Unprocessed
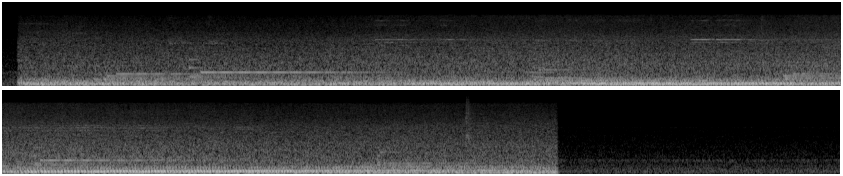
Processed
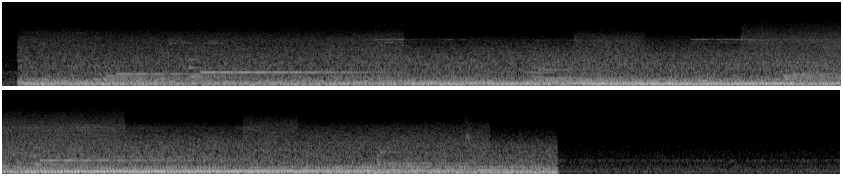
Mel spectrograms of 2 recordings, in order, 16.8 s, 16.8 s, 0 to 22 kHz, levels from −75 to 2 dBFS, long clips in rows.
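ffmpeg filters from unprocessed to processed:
-af "asetnsamples=n=441:p=0,asendcmd='4.02 lowpass f 2100;5.72 lowpass f 3600;6.43 lowpass f 2200;7.39 lowpass f 5600;9.62 lowpass f 2300;10.8 lowpass f 4600;11.35 lowpass f 2600;13.27 lowpass f 1400',lowpass=4400"

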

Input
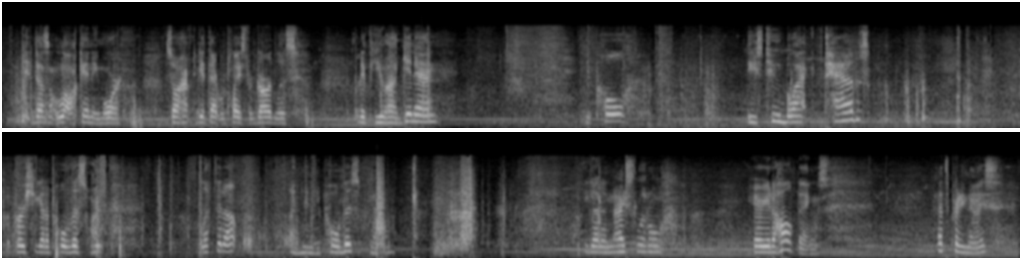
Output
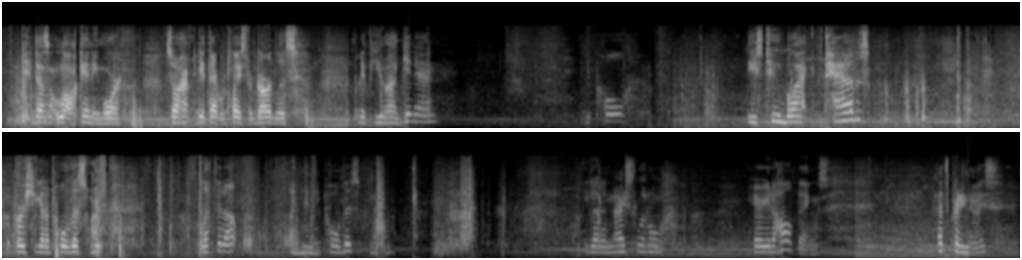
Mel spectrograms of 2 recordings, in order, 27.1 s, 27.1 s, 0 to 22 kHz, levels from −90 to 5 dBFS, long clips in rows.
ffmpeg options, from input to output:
-af "asetnsamples=n=441:p=0,asendcmd='4.62 volume volume -2.5dB;5.43 volume volume -13dB;8.95 volume volume -2.5dB;9.99 volume volume 4dB;16.42 volume volume -2dB;17.78 volume volume -9dB;24.95 volume volume 0.5dB;26.46 volume volume -8dB',volume=2.24"

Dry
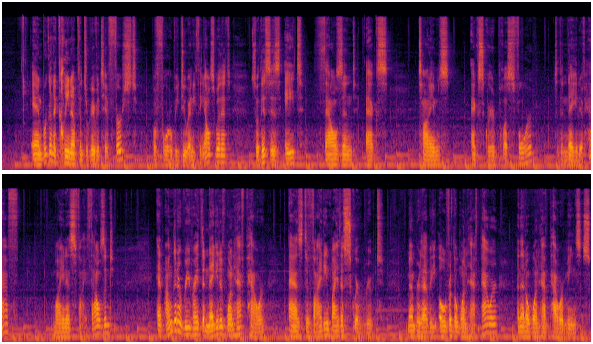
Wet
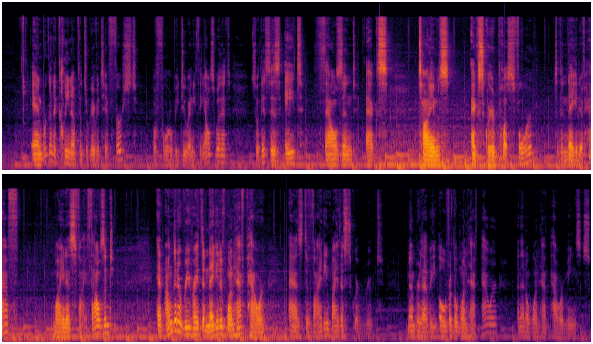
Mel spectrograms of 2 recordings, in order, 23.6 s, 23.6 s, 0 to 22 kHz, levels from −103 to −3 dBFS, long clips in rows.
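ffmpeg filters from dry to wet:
-af "asetnsamples=n=441:p=0,asendcmd='0.85 volume volume -12.5dB;5.38 volume volume -5dB;7.55 volume volume 4dB;10.06 volume volume -3dB;17.47 volume volume -12dB;18.67 volume volume -20dB;19.89 volume volume -11dB;21.25 volume volume -19dB',volume=0.501"

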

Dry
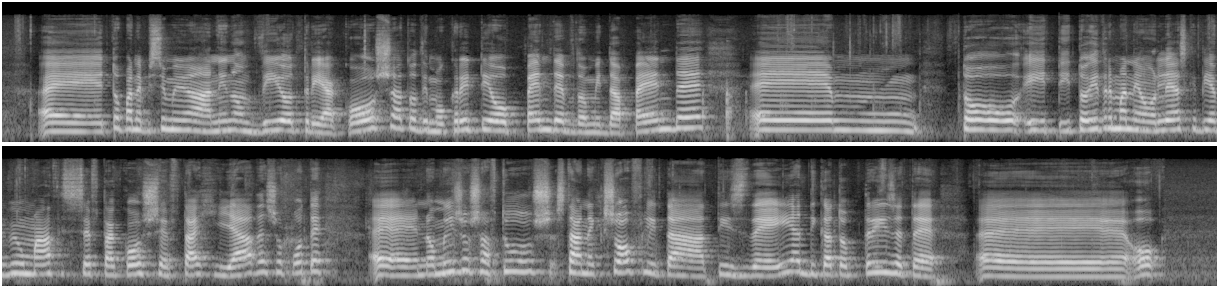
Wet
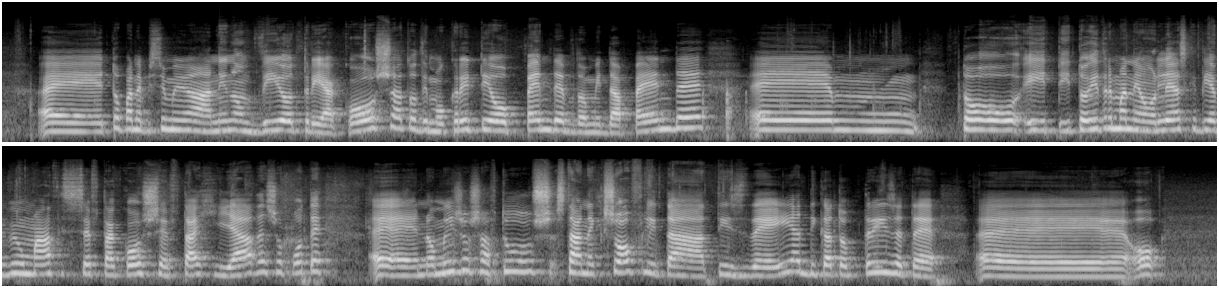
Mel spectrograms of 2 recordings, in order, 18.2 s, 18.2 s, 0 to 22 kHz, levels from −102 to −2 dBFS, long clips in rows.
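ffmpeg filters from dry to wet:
-af "asetnsamples=n=441:p=0,asendcmd='1.63 lowpass f 5700;4.04 lowpass f 2700;7.33 lowpass f 6000;12.22 lowpass f 3500;13.09 lowpass f 8800;14.59 lowpass f 3500',lowpass=3000"

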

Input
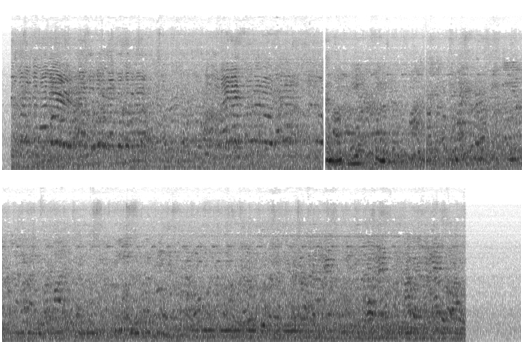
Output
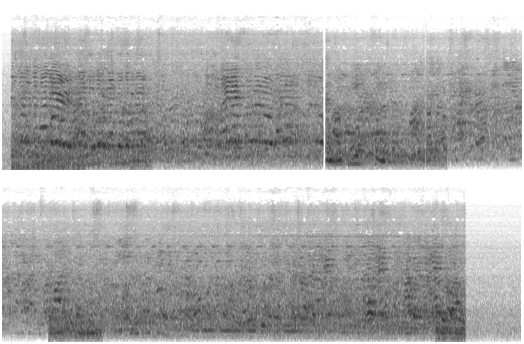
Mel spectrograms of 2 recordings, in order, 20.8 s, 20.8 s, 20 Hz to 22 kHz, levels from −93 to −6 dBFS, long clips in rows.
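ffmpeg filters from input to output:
-af "asetnsamples=n=441:p=0,asendcmd='1.66 highpass f 160;3 highpass f 370;8.89 highpass f 920;11.33 highpass f 220;12.4 highpass f 510;19.08 highpass f 170',highpass=53"

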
